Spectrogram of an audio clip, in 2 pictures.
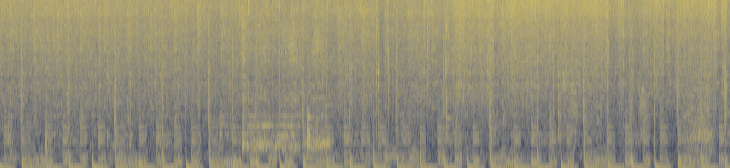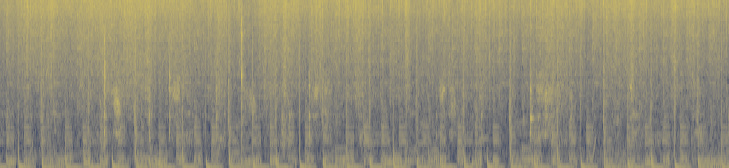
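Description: Cooked rice and diced vegetables sizzling in a hot frying pan while a wooden spatula stirs and scrapes them through in steady repeated strokes.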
